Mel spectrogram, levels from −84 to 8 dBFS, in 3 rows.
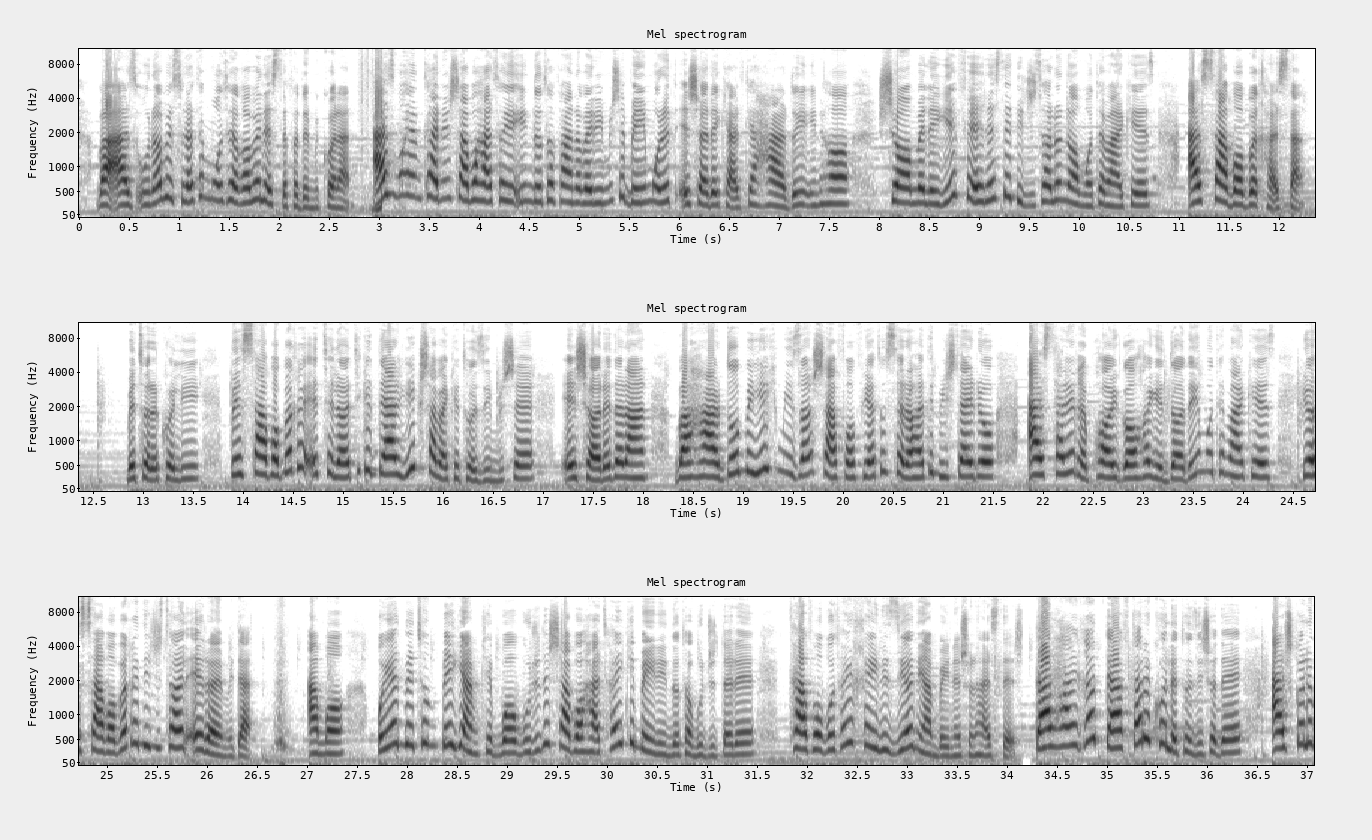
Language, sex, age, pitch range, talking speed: Persian, female, 30-49, 245-340 Hz, 160 wpm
